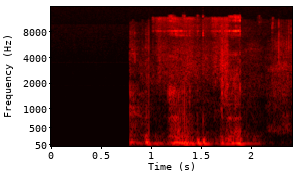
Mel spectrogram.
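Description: A podium microphone cuts in suddenly after dead silence, about three-quarters of a second in, and then picks up a run of low thumps and rubbing from being handled or bumped as the presenter settles at it.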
